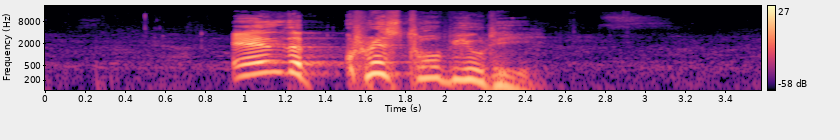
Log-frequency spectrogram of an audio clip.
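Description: A man speaks with animation through a loudspeaker in a large hall.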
